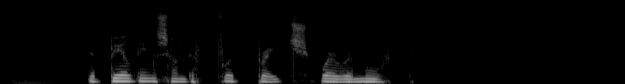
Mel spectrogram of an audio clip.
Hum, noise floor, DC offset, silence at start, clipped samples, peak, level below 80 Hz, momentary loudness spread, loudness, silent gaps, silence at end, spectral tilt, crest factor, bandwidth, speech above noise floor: 60 Hz at -65 dBFS; -81 dBFS; under 0.1%; 0.9 s; under 0.1%; -18 dBFS; -70 dBFS; 12 LU; -35 LUFS; none; 2.4 s; -7.5 dB/octave; 20 dB; 11.5 kHz; 47 dB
